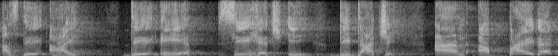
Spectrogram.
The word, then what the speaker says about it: didache: Didache is spelled as D-I-D-A-C-H-E, didache.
